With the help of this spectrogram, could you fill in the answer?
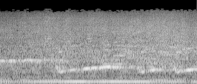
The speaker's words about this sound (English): How about that siren?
